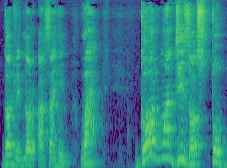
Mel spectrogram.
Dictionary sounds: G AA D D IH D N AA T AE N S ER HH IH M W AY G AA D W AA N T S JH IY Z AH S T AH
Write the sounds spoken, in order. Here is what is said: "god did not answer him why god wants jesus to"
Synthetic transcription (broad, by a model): G AA D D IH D N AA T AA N S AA HH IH M W AY G AA D W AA N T JH IY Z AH S T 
